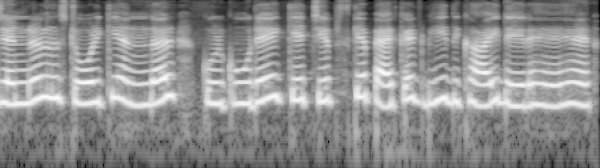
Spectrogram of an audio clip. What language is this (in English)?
Hindi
